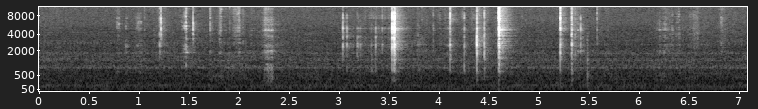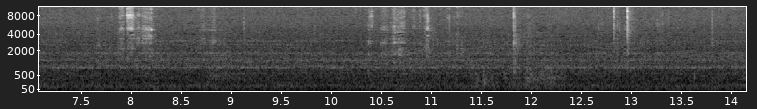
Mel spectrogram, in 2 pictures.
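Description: Small sharp clicks and ticks of tiny mounting screws and nuts being fitted by hand through an Arduino Uno circuit board and a thin wooden base plate. The clicks come in an irregular cluster over the first six seconds or so, then thin out to a few faint ticks.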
